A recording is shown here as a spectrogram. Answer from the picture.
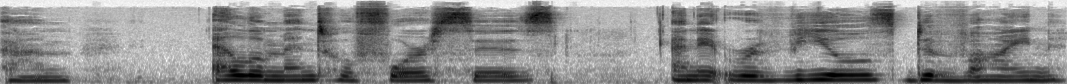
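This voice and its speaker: Speaking very slowly with long, frequent pauses, a woman uses a medium pitch and a dark, mellow, somewhat breathy tone in a monotone, flat intonation. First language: Hungarian. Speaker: presenter on language and spirituality. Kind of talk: presentation.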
